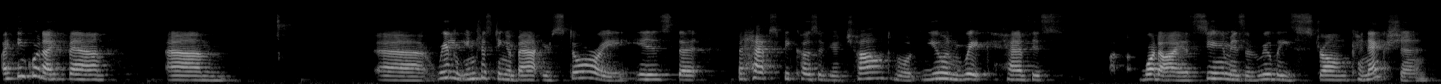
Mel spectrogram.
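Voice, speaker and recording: A woman interviewing in a conversational way, reflective and pausing to choose her words. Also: medium pitch, pushed and bright. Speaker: interviewer, writer.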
